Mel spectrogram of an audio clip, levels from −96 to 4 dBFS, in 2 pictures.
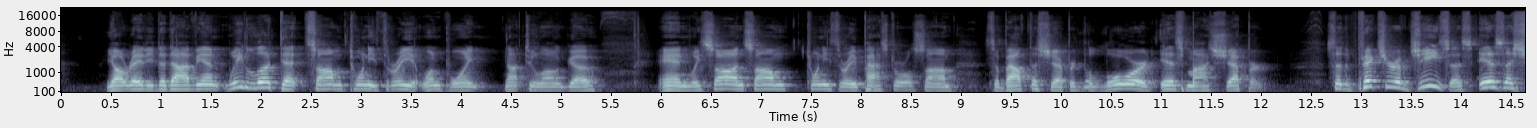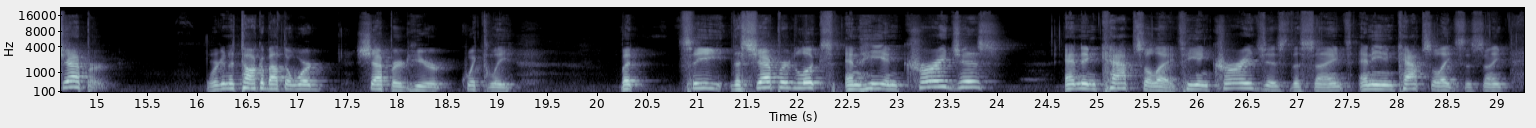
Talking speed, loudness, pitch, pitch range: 145 wpm, -28 LUFS, 155 Hz, 135-180 Hz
